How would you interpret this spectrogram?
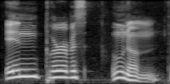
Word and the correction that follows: E Pluribus Unum: Did I say that right? – E Pluribus Unum.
